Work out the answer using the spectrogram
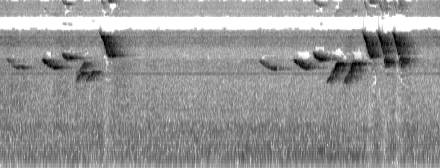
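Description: A variable seedeater sings two quick, high phrases of sweet slurred whistles ending in bright, buzzy trills, with a short pause between them.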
